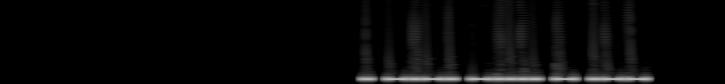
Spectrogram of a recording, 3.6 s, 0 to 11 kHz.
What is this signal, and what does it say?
Morse code, heard as a keyed tone, about 37 wpm, 700 Hz. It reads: EC6TW
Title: DXCC-100 Call Signs - 5 Characters - Repeated 3x - 40wpm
